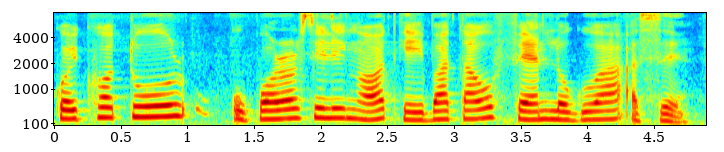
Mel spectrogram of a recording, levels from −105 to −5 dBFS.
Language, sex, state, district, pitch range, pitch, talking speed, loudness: Assamese, female, Assam, Kamrup Metropolitan, 210-255 Hz, 225 Hz, 85 wpm, -15 LUFS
